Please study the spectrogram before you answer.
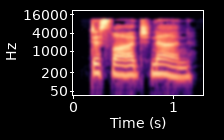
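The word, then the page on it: dislodge: uk dɪsˈlɒdʒ; en-us dɪsˈlɑːdʒ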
